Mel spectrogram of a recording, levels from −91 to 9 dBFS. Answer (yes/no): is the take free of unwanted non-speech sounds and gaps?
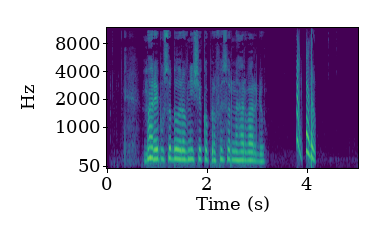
no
